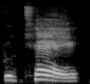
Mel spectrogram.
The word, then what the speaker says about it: Bucket: the premise High bucket who insists her surname is pronounced bouquet bouet although her husband Richard has said it was always bucket until I met you yeah that's the thing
